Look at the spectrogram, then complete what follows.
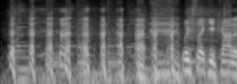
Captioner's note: men laughing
